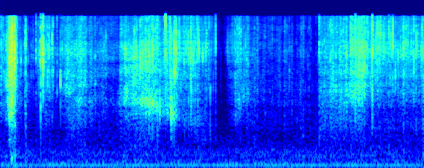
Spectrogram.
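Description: A bare hand crushes and crumbles a handful of brittle, dark red dried rose petals between the fingers and palm, above a pile of petal fragments. The sound is a dry, bright crackling and crinkling, opening with a sharp crunch and coming in waves. There is a brief pause near the middle before the crumbling resumes.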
